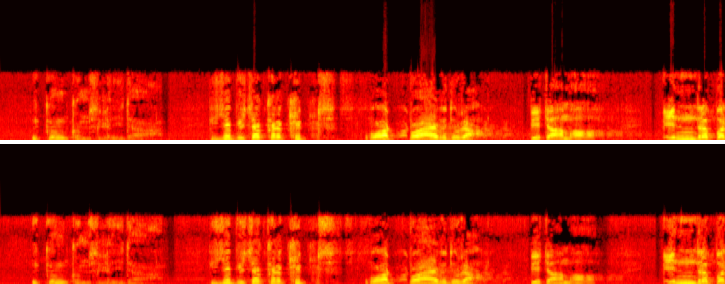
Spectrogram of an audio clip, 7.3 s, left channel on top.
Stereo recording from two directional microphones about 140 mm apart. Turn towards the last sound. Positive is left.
turn(degrees=-25)  # may be behind; listen again after turning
